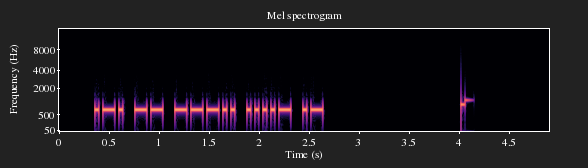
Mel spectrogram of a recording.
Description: Morse code, heard as a keyed tone, about 30 wpm, 700 Hz. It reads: RM84A
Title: Code Groups - 5 Letter:Numbers - 30wpm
